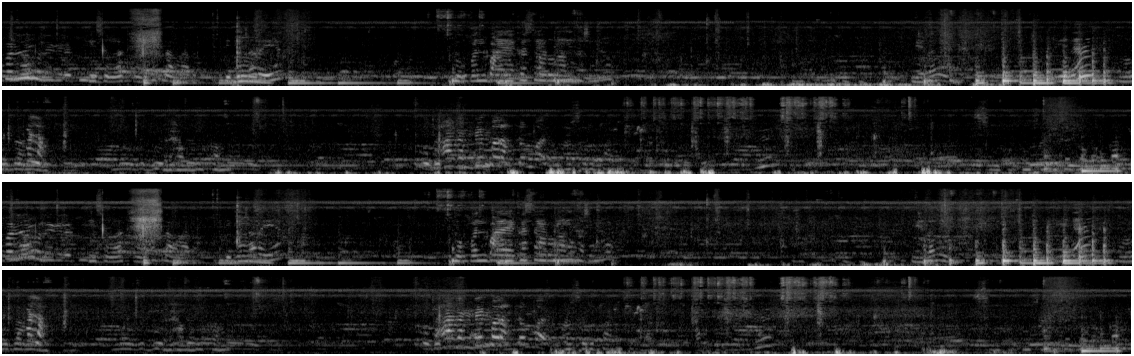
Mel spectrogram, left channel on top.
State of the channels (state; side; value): normal; both; correlation 0.42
